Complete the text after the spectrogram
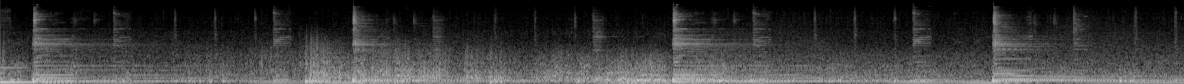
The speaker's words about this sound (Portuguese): A chuva cai lá fora e eu aqui pensando, refletindo na vida e vários planos.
